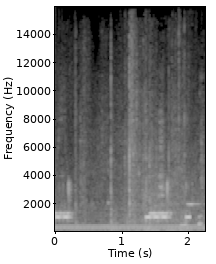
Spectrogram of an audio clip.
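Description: Mobile phone ringing: pairs of short two-tone electronic beeps, a new pair coming about a second and a half after the last one.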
